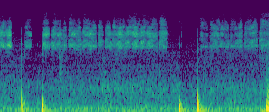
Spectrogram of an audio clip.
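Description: Chalk scratching on a green chalkboard as words are written, in stretches, with a few short taps of the chalk against the board.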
